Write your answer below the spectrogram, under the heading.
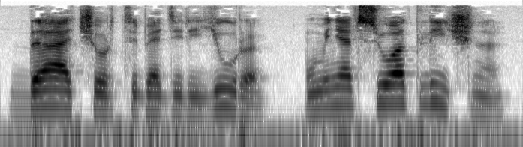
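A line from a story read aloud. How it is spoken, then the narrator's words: Growling. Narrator (Russian): прорычал Куприянов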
